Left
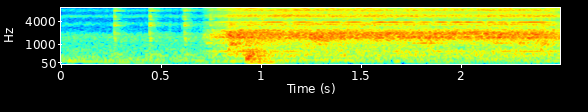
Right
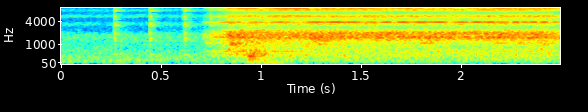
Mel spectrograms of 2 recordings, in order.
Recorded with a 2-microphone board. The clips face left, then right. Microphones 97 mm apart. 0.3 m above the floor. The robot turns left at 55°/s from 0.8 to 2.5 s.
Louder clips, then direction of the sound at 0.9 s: Left 1 dB; 50° left (ahead or behind).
